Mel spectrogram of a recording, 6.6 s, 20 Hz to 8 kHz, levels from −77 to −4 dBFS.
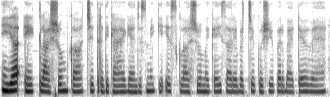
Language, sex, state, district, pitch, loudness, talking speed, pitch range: Hindi, female, Jharkhand, Ranchi, 200 Hz, -21 LUFS, 180 wpm, 195-210 Hz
